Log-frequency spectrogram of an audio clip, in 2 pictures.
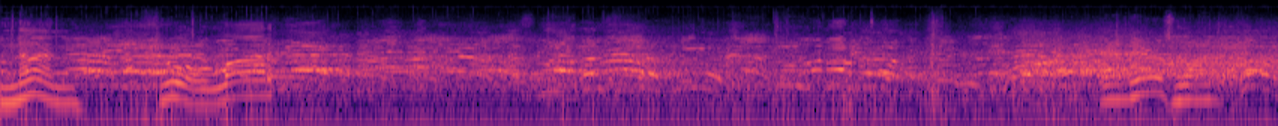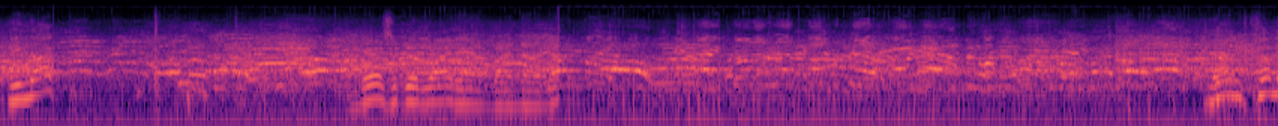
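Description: A crowd cheers and shouts in a large arena.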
